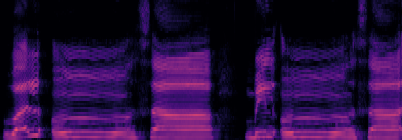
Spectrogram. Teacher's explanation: சுக்குன் பெற்ற நூனுக்கு அடுத்ததாக, அதாவது நுனை சாக்கினுக்கு அடுத்ததாக சா வந்துச்சுன்னா இங்கே நம்ம வந்து எஹுஃபாவுடைய சட்டத்தை ஃபாலோ பண்ணணும். நூனை சாக்கினை குன்னா செஞ்சு ஓதணும்.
